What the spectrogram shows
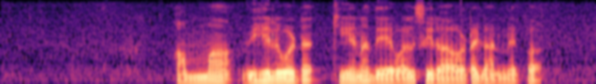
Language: Sinhala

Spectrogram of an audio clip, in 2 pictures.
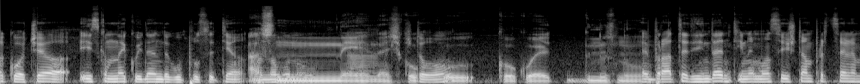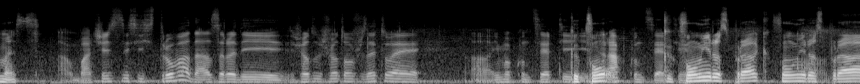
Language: Bulgarian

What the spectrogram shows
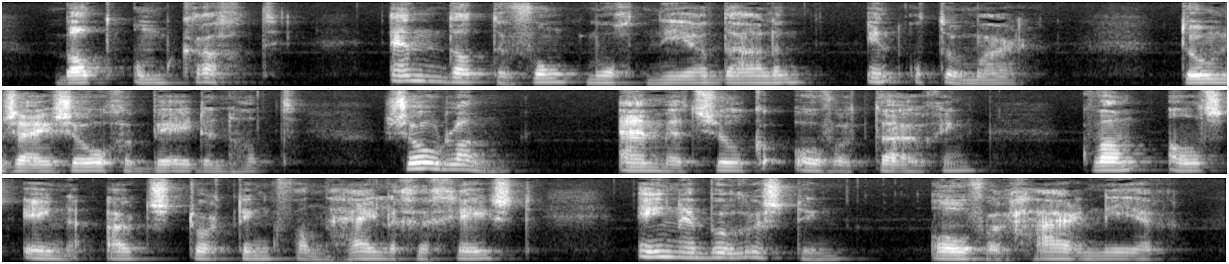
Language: Dutch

